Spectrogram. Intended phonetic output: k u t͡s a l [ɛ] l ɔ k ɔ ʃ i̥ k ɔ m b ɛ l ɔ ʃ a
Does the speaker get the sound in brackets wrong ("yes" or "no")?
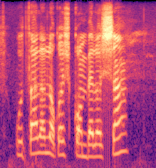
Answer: yes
